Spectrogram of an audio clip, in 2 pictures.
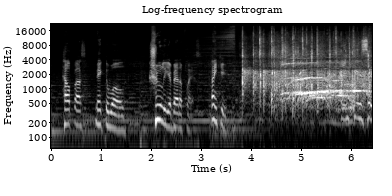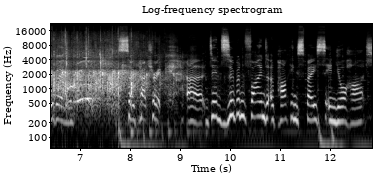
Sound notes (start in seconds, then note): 3.7 audience applauding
